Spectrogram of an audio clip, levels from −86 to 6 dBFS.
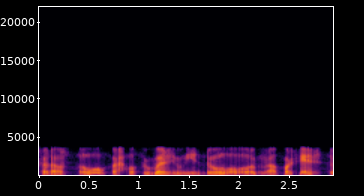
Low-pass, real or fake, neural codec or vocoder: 3.6 kHz; fake; autoencoder, 44.1 kHz, a latent of 192 numbers a frame, MeloTTS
